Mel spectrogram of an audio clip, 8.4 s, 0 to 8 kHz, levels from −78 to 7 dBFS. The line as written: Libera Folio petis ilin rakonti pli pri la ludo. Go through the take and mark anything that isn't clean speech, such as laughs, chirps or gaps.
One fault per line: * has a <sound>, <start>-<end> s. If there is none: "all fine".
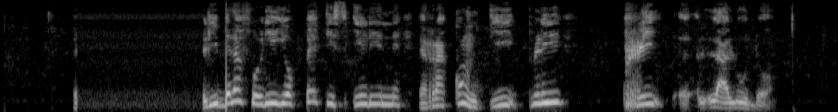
all fine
